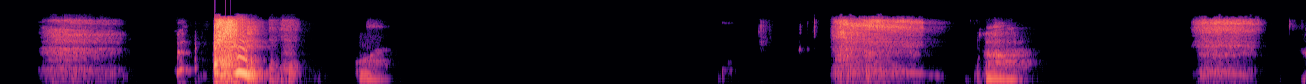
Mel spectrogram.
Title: woman has a prolonged sneezing fit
